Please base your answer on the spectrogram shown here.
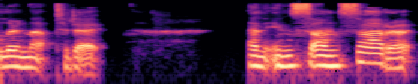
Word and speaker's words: samsara: We should not be saying samsara. We should be saying what? Sanssara. Al short vowels.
